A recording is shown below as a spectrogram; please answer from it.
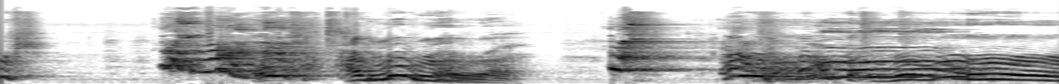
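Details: Happy, excitable Siberian Husky singing quietly while playing with its owner at home: two drawn-out, wavering, yodel-like howling phrases, rich in harmonics, separated by a brief pause.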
